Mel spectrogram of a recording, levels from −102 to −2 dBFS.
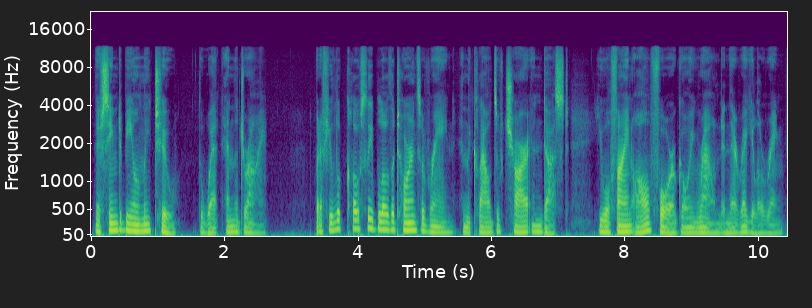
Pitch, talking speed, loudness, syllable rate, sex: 100 Hz, 220 wpm, -21 LUFS, 5.4 syllables/s, male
